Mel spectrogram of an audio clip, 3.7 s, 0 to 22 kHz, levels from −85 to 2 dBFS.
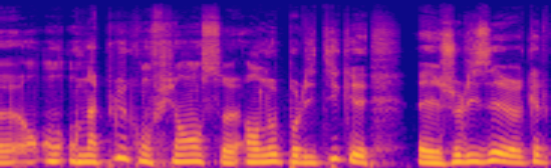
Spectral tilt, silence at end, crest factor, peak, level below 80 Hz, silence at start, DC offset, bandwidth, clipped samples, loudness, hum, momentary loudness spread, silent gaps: -6 dB/octave; 0 s; 14 dB; -4 dBFS; -44 dBFS; 0 s; under 0.1%; 17.5 kHz; under 0.1%; -18 LUFS; none; 4 LU; none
